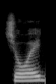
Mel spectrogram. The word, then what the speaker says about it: Joye: It's Mary, M-A-R-Y, Joy, J-O-Y-E.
